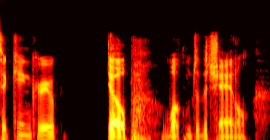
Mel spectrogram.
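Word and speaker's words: King Krule: That's how you pronounce it, King Krug.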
